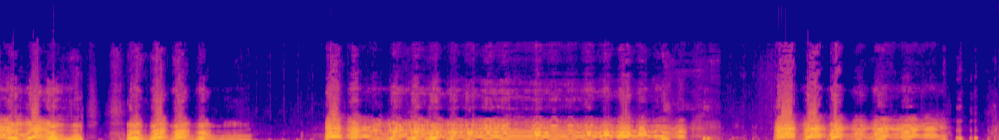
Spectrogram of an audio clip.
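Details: A Siberian Husky makes insistent yapping calls at a hedgehog. Quick rhythmic yips in a row are followed by a long, sustained yowl that wobbles in pitch, then another run of rapid yips fading into a whine.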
